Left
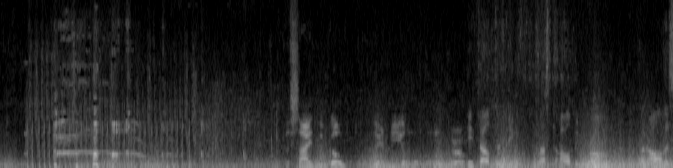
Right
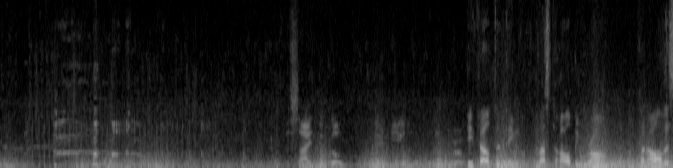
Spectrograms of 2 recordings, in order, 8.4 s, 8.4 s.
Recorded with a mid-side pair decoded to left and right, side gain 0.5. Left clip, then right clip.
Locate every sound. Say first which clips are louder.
0.7 s a cough: left 8 dB; 55° left
3.5 s a man speaking: left 5 dB; 45° left
5.8 s a man speaking: right 6 dB; 30° right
